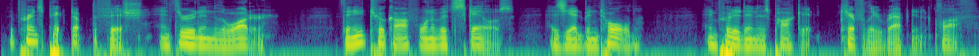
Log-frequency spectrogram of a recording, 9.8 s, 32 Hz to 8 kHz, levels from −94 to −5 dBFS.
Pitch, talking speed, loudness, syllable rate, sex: 90 Hz, 220 wpm, -20 LUFS, 6.3 syllables/s, male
